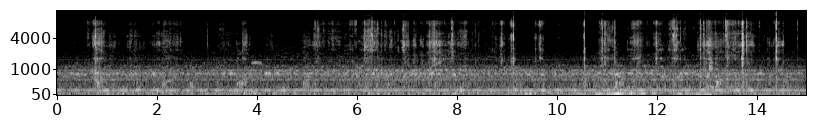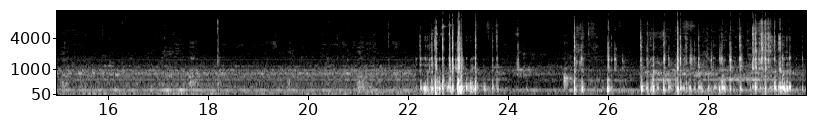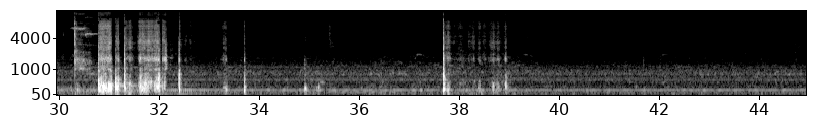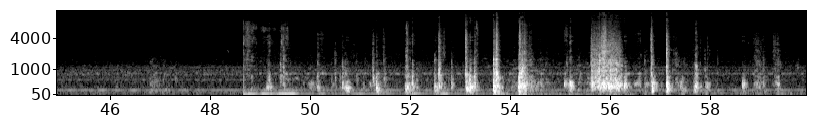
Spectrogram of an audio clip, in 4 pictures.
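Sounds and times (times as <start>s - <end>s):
steady electrical hum: 0.0s - 59.9s
camera rubbing on dry grass: 0.4s - 14.7s, 30.8s - 33.4s.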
